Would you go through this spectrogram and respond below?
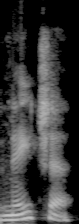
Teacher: In the case of nature, we see a more complete case of coalescent assimilation. The alveolar plosive coalesced with the palatal semivowel and gave birth to a palato-alveolar affricate.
